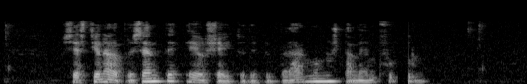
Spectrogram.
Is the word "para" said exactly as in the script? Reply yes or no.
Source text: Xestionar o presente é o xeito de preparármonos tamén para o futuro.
no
